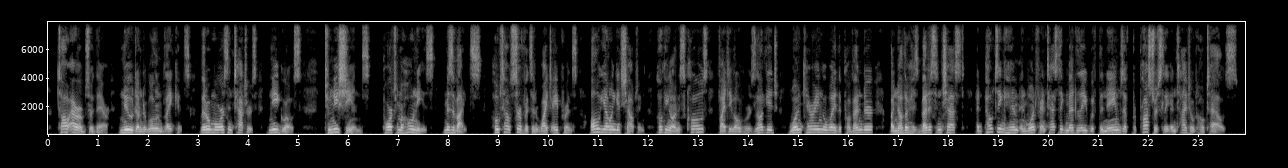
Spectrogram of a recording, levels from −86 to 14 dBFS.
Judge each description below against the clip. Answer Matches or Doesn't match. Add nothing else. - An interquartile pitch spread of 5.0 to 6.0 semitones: Matches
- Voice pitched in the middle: Matches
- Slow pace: Doesn't match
